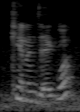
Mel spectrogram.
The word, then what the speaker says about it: Canandaigua: Canandaigua?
